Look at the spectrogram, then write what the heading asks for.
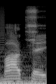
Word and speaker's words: mate: It's pronounced mate, you imbecile.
